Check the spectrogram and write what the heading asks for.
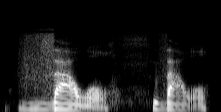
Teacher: So make a V, top teeth on your bottom lip.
